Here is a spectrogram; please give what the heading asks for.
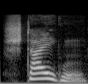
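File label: "climb", English word; Multi-Lingual Talking Picture Dictionary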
